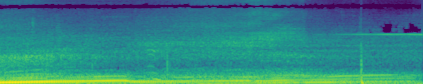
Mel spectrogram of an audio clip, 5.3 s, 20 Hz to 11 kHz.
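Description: Ferrari SF90 Stradale accelerating hard away, its engine note climbing through the gears with two upshifts, one about a second and a half in and another about three seconds in, loud at first and fading as it pulls away.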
